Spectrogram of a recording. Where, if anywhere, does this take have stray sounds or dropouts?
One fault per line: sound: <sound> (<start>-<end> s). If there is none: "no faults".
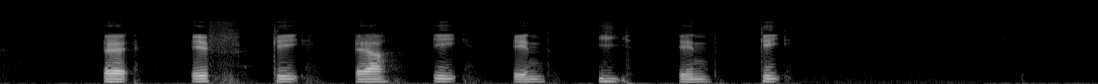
no faults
